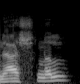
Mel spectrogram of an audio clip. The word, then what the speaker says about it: national: First part of the word, first syllable, nation, but in national again the first part, it does not change.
